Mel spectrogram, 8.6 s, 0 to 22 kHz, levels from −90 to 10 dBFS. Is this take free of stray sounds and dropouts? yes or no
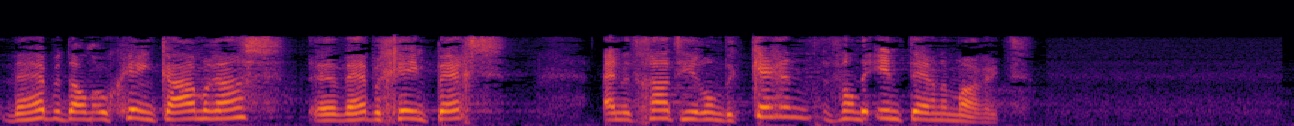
yes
